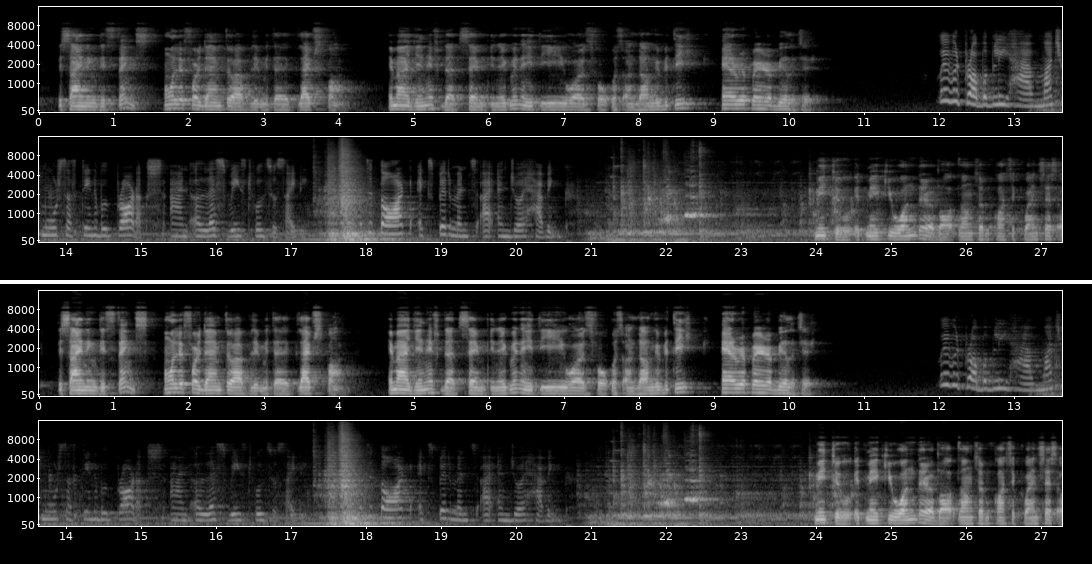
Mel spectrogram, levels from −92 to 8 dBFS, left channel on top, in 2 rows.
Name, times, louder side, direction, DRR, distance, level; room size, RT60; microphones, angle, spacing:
voice 1, 0.3-4.1 4.7-8.7 9.1-10.3 24.0-27.2, right 5 dB, 40° right, 14 dB, 0.5 m, -27 dB
voice 2, 12.0-17.2 18.0-20.8, left 5 dB, 55° left, 15 dB, 0.6 m, -39 dB
sound 1, 13.2-19.3 19.9-20.0 20.8-25.1 25.4-25.5, equal, 5° right, 0.8 m, -37 dB
9.3 x 9.2 x 7.8 m, 0.83 s
head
